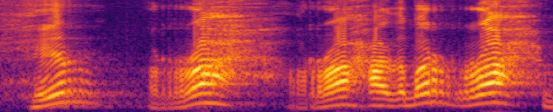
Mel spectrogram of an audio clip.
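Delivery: रह with full rolled r and strong breathy h; correct heavy ra. Shown as a demonstration. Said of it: "आपको क्या पढ़ना है?". (रह में रा मोटा, बड़ी हा)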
